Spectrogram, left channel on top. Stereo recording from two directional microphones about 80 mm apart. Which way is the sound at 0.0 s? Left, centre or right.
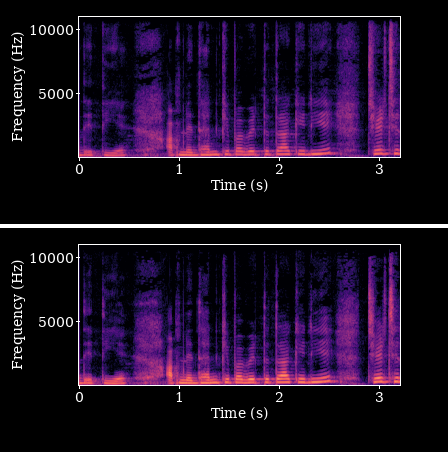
Right.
